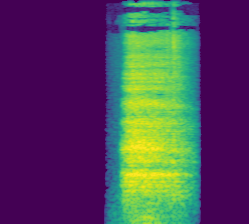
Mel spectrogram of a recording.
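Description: A man sighing once: a single long, breathy exhale that starts a little over a second in.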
